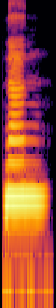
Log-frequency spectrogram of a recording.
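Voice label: "nan", Mandarin Chinese syllable, second tone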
